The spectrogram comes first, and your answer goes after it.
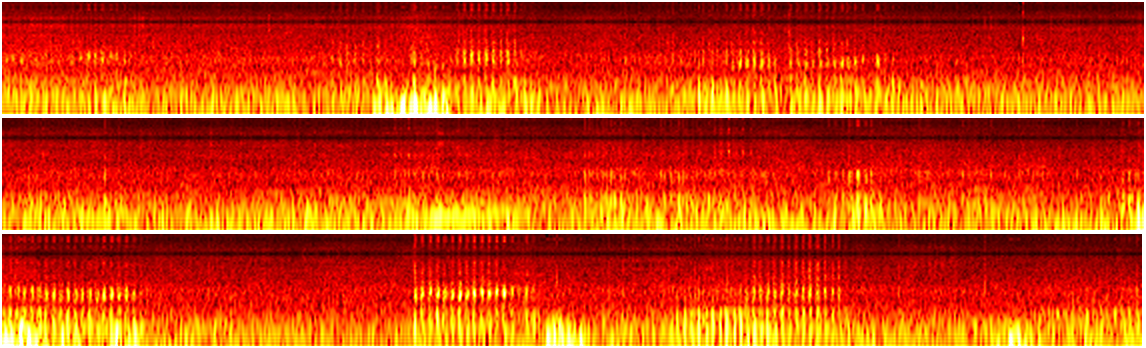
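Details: Shinobi, a two-year-old male British Shorthair, during play, filmed on a GoPro: a low, steady purring rumble runs throughout, broken by several short, louder mid-pitched bursts and soft handling noises.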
